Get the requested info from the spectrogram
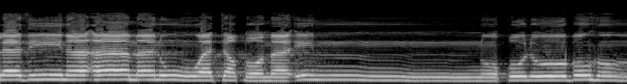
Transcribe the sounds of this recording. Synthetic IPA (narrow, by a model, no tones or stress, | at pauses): lːaðiːnaʔaːmanuːwɑt̪ɑt̪ˤmaʔɪn | ʊqʊluːbʊɦʊm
